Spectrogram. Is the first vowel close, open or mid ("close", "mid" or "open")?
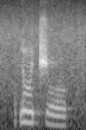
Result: mid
